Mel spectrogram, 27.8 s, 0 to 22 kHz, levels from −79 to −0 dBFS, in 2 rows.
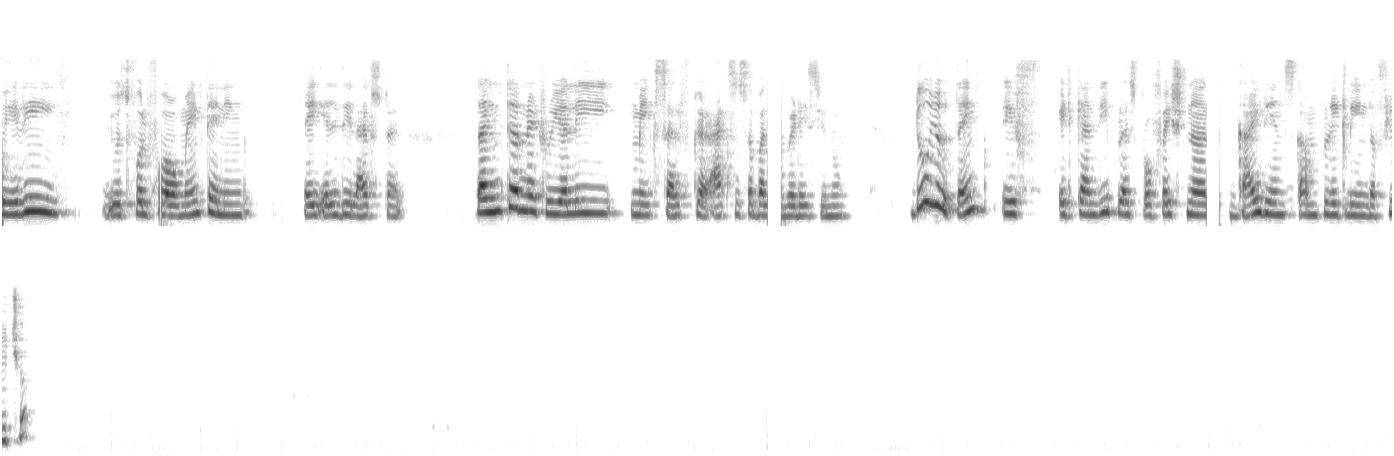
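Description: Right at 0.71 to 0.76 s there's a very faint echo leak, a copy of the speech trailing about 141 ms behind, likely from a far-end loudspeaker whose echo canceller didn't fully scrub what its mic caught and sent back.

Then there's packet loss on the ADPCM call, five hard-edged dropouts: 1.57 s (20 ms), 7.65 s (140 ms), 12.04 s (130 ms), 16.57 s (60 ms) and 24.28 s (130 ms). After each silent gap the decoder's predictor and step size have drifted from the sender's, so the speech comes back slightly distorted before settling.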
